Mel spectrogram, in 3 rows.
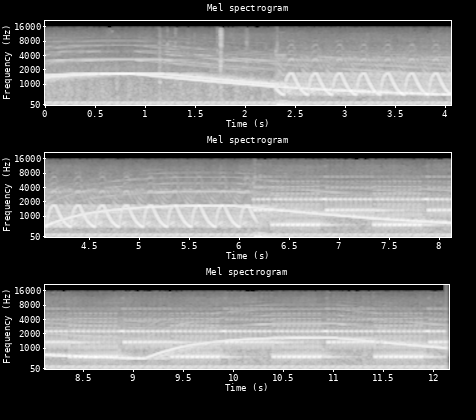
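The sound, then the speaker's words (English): A loud electronic police siren from a Touchmaster TM4 siren controller cycles through several tones: a slow rising-and-falling wail, a rapid yelp, and a choppy high-low pattern, played steadily with no talking. “I got the Need for Speed siren from Heat.”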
